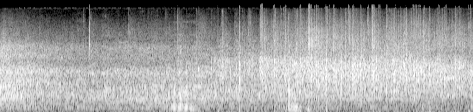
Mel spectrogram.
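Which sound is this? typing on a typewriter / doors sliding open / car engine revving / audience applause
audience applause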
